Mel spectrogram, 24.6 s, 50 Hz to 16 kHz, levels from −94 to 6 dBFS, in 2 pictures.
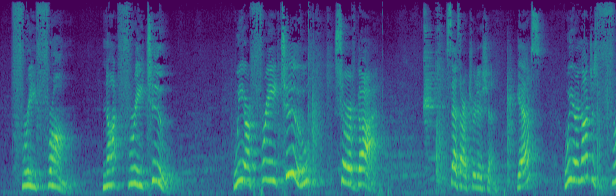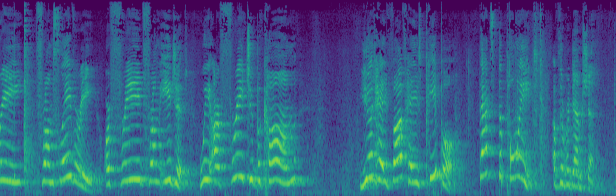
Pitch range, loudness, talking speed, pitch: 280-355 Hz, -18 LUFS, 95 wpm, 325 Hz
